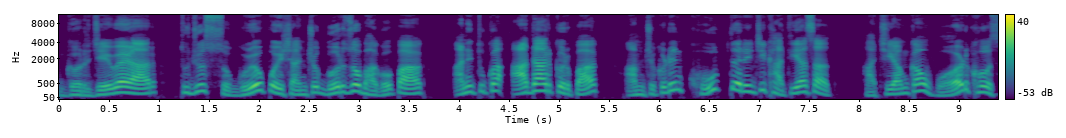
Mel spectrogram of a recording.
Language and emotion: Goan Konkani, happy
